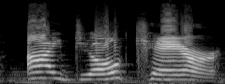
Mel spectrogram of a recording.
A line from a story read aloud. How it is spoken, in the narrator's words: Mary snapped loudly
